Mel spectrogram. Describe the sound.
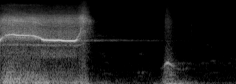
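A man aboard an old B-25 bomber sitting in a bean field at midnight lets out a single loud, piercing whistle that holds high and then dips slightly in pitch before cutting off, followed by a brief, softer sound and quiet.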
